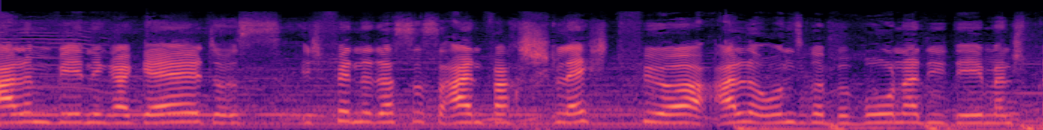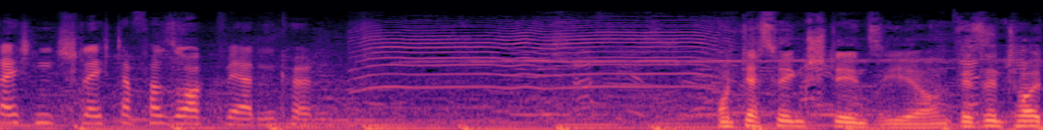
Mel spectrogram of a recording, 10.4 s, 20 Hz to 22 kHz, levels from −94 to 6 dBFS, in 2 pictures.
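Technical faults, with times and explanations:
No technical faults found in the audio.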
